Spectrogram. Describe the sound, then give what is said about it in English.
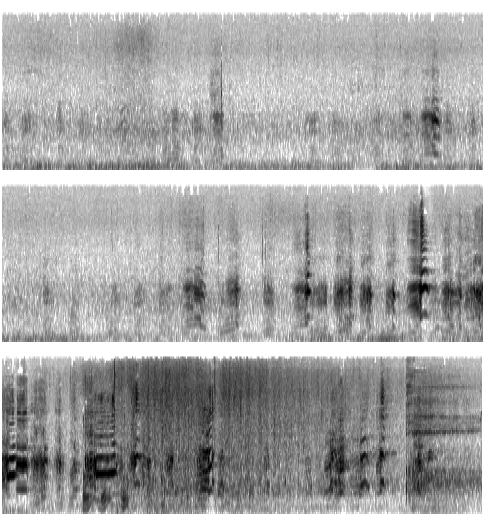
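A flock of about a dozen Canada geese honks repeatedly in overlapping calls, building in intensity, with low wind rumble underneath and a burst of wingbeats and louder honking near the end as they fly up over water toward the low sun. “It would have been this beautiful silhouette of a dozen Canada geese against the low sun reflecting on the water.”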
